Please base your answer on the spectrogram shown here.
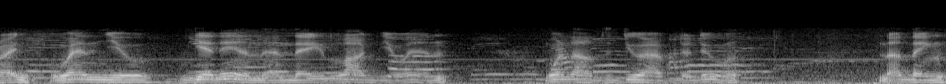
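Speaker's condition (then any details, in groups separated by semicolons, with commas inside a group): ALS; affects speech and breathing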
